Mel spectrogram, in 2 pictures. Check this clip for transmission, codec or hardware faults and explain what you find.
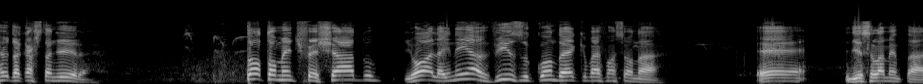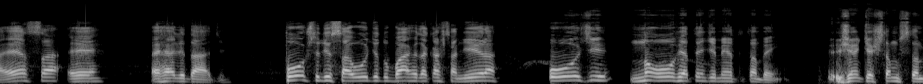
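One fault is present, in the closing seconds. From 14.88 s to the end at 18.47 s there is imaging from linear upsampling. The audio was raised from 16 kHz to 48 kHz by straight-line interpolation, which dulls the top of the band just below 8 kHz and leaves a mirrored copy between 8 and 16 kHz, roughly 25 dB down. That copy is heard as a faint metallic shimmer. Unlike aliasing, the stray content sits above the band edge as a reflection.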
